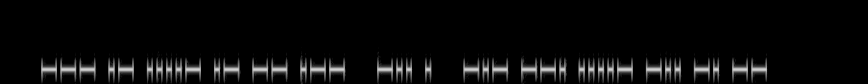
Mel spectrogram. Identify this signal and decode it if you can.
Morse code, heard as a keyed tone, about 25 wpm, 700 Hz. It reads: OA4AMW DE KG4DNM
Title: USA Callsign DE Callsign 25wpm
